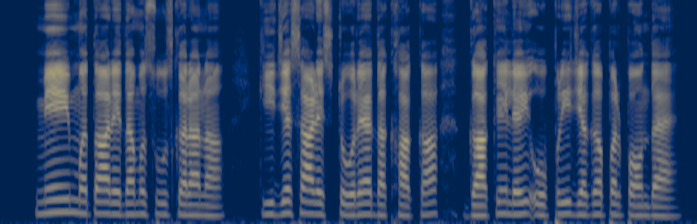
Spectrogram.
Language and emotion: Dogri, sad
